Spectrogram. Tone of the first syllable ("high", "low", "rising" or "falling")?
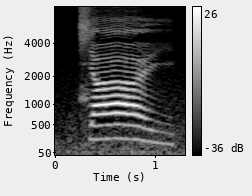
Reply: falling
